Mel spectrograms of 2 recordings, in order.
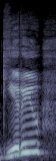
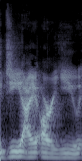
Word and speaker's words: Giru: So it stutters on that second syllable. But it doesn't actually matter. But yeah. Yeah. I just noticed when I was listening that it's a soft Ru in the mouths of the actors.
